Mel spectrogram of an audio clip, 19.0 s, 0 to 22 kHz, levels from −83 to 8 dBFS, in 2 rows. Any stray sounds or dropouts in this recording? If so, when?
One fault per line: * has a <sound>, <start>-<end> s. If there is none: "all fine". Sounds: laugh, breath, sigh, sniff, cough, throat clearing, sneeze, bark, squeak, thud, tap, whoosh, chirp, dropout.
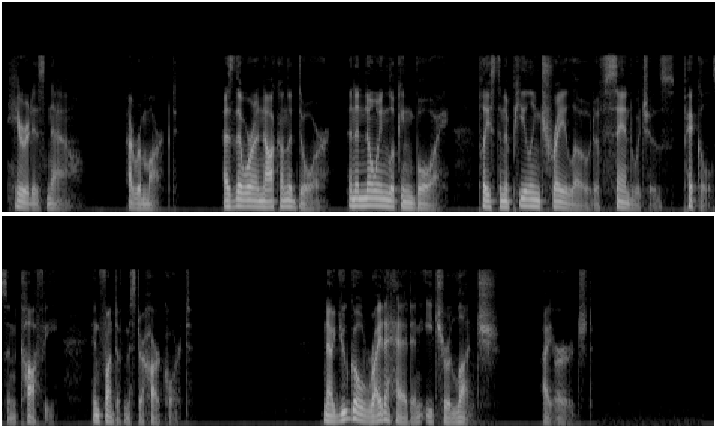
all fine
